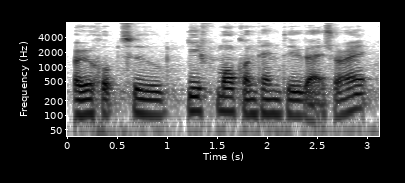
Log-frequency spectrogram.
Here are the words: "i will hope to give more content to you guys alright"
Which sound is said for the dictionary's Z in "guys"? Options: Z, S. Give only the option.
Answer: S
